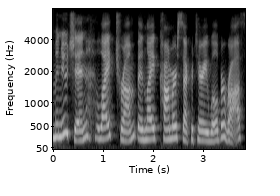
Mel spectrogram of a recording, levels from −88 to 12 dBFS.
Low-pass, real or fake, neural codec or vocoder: 7.2 kHz; real; none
